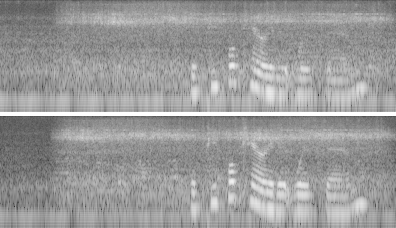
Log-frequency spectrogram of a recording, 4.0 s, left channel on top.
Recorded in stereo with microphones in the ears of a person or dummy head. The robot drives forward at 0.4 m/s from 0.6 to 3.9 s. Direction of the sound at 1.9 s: 60° right (ahead or behind).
